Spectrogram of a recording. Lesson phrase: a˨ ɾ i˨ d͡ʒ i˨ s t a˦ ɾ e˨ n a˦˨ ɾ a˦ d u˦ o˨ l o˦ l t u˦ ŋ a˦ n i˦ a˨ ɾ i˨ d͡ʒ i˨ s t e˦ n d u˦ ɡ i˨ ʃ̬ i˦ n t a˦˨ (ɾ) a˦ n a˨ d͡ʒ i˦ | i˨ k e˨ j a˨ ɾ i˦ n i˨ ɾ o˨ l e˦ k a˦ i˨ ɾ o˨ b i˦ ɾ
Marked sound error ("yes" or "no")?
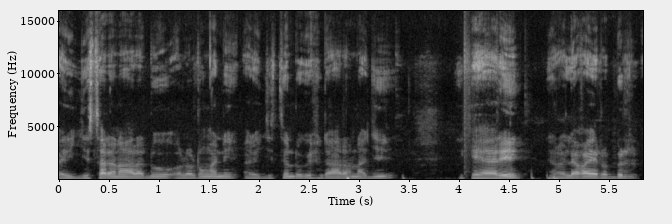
no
